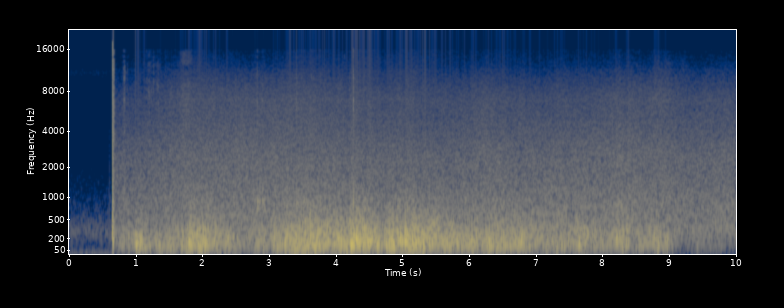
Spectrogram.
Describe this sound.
FX - viento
